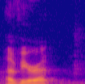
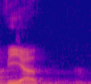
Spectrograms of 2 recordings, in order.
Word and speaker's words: Avira: say Avira. Avia. Not Avia. There's an R. It's not an L.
